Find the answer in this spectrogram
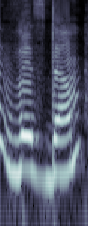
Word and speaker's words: wisdom: अब जैसे देखिए, WIS इतना विस होता है और DOM इसे डॉम नहीं प्रोनाउंस करेंगे। बेसिकली अगर आप इसे DOM डॉम भी पढ़ेंगे तो कोई रॉन्ग नहीं होगा, बट इस वर्ड में यहाँ पर इसकी प्रोनाउंसिएशन डॉम नहीं है, इसकी साउंड क्या आ रही है डम की।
